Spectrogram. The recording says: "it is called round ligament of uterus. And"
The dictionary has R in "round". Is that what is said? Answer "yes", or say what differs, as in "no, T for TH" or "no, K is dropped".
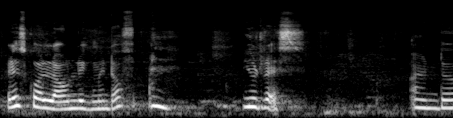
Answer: no, L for R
